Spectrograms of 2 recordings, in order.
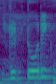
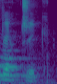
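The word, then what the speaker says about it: rhetoric: हम बोलते हैं रेटिक स्पेलिंग होती है आर एच ई टी ओ आर ए रिटोरिक बोलते हैं कई बंदे बट इट्स रेटिक it's right pronunciation is रेटिक okay okay just अ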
